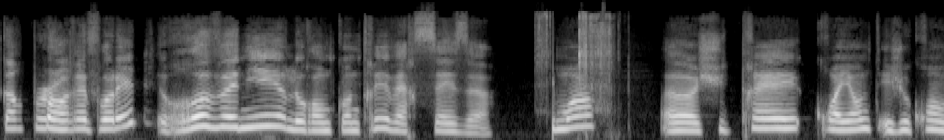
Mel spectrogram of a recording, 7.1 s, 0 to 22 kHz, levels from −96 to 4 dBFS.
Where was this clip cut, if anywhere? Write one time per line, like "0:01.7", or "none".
0:04.1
